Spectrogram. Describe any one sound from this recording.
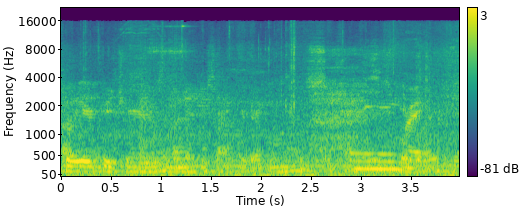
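A card slides softly across a playing mat.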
